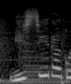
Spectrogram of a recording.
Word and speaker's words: MECE: MECE는 미시라고 읽습니다.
